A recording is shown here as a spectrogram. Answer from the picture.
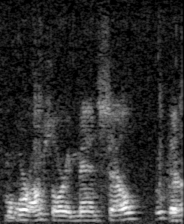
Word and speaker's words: Mansell: shot at the championship tonight but Lord Robert Mansell or I'm sorry Mansell that's how he told me to pronounce it mm-hmm he gets a shot at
